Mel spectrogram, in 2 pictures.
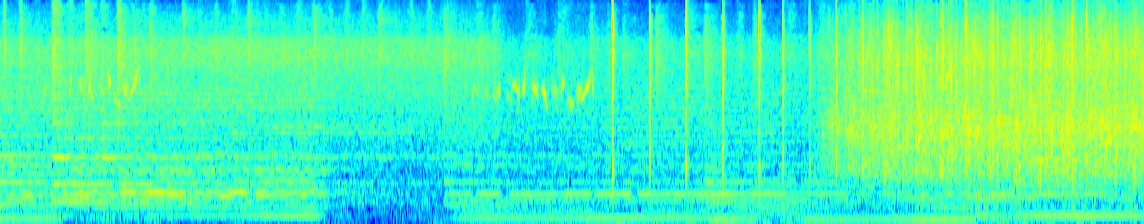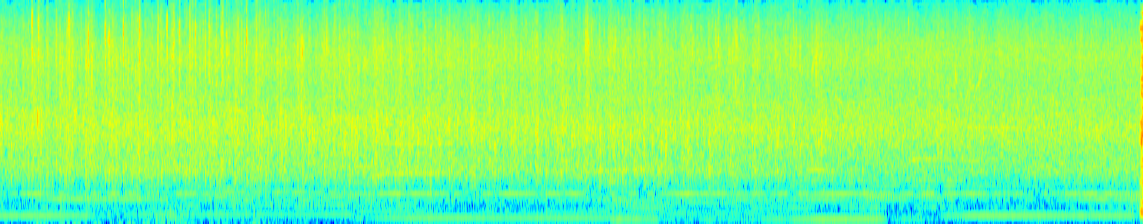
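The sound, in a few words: synchronized jumping claps from the Mamool Ja, Final Fantasy XIV video game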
